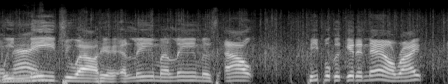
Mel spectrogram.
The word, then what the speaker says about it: Elemelem: Elemelem is the name of the project. Make sure you pick it up. Elemelem. And 11, Sway. You gotta say it like a drunk uncle saying 11.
